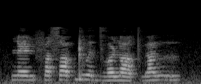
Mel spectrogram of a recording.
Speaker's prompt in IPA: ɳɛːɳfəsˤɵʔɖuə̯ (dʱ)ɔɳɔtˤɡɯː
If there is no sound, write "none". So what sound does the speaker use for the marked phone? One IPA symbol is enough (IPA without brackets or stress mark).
dʱ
